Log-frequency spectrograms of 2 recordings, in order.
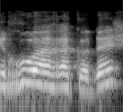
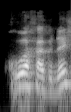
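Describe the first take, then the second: First: The first word ends in an r sound. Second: The first word ends in a throaty h sound. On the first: It means holy trembling. The speaker calls it wrong. "je vais mettre un R" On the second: It means holy breath. The speaker calls it right. "la fin du mot Ruach, c'est un chet"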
